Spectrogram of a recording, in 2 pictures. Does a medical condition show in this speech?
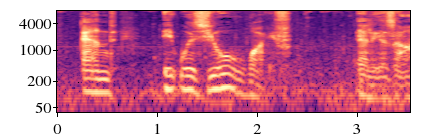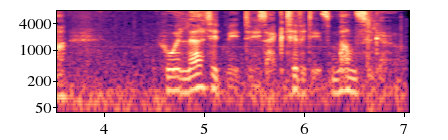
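No.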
